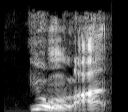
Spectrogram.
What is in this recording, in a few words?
"jian", Chinese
